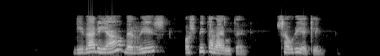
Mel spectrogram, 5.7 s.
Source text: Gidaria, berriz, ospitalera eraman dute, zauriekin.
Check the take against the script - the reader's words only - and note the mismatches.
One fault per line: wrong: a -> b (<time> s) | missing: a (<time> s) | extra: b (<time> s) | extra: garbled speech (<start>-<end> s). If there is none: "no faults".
missing: eraman (3.3 s)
